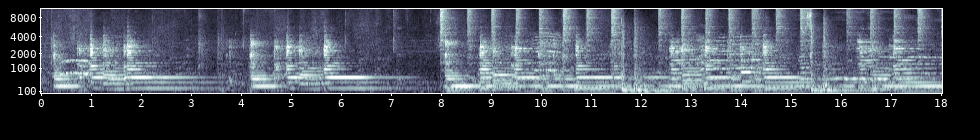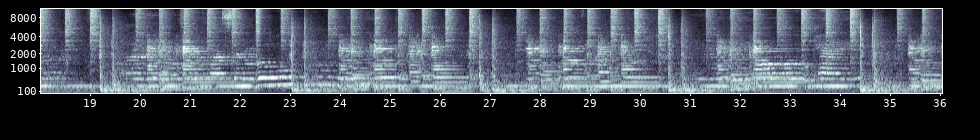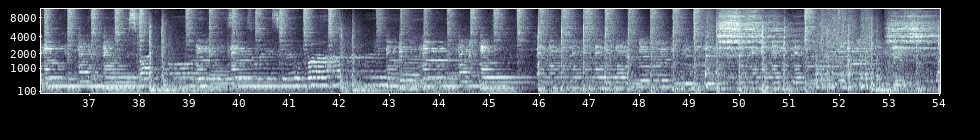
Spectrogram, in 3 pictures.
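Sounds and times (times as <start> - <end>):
rock band playing: 0.0 - 54.0
girl singing: 12.6 - 25.7, 30.9 - 34.7, 36.1 - 44.7.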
